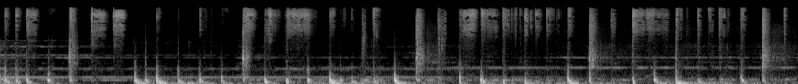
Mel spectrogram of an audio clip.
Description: generate a rap song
